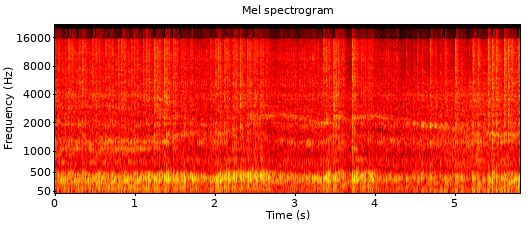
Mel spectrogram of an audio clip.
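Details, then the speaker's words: Car with turbo upgrade and open downpipe, LS coil connectors recently disturbed, engine cold: loud raw exhaust with uneven stumbling beat and clattery bursts on revs; misfire, suspected loose coil connector. "no no so it's a miss very good that's not good"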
